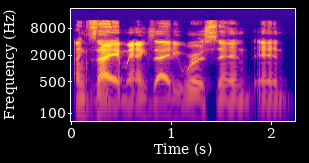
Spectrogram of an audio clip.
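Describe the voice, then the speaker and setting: A man's voice: low-pitched, level tone, moderate pace, sharp tone, clean tone, dry recording, clean studio sound. A man from the Philippines, a health coach telling his own story as a guest in a podcast interview, earnest and reflective, with many "you know" fillers.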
